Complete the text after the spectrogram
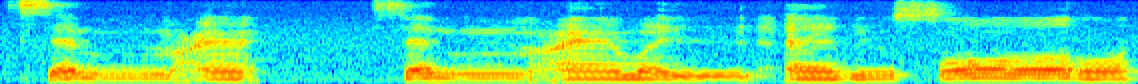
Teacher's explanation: Kemudian dikata as-sam'a juga sama, mim sukun bertemu ain juga dibaca jelas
